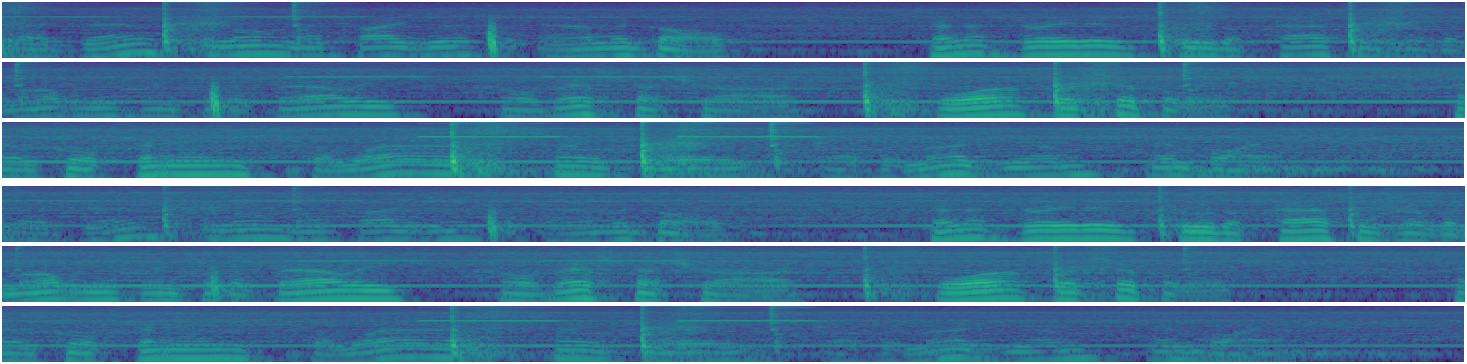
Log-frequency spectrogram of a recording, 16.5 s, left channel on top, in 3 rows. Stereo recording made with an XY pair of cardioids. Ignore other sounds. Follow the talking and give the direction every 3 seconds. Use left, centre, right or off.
left, right, right, centre, left, left.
